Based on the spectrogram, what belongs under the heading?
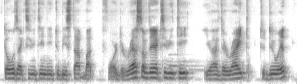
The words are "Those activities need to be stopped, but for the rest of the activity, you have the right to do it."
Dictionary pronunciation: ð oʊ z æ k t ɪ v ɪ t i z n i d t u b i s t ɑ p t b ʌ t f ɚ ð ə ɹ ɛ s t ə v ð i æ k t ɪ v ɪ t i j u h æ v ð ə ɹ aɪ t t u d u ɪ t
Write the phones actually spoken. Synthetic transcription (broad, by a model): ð oʊ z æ k t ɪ v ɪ t i n i d t u b i s t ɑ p b ʌ t f ɚ ð ə ɹ ɛ s t ə v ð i æ k t ɪ v ɪ t i j u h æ v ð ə ɹ aɪ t t u d u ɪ t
